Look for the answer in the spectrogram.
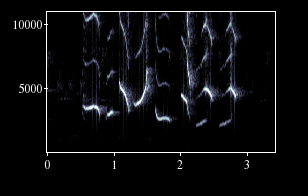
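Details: Oriental magpie-robin singing to lure rival wild birds: short phrase of clear, high whistles and swooping slurs, about eight notes in under three seconds, in a quiet setting.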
